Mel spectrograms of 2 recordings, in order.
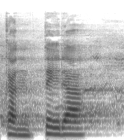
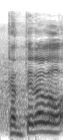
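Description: First: It is said slowly and drawn out. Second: It is said at a normal speed.

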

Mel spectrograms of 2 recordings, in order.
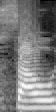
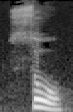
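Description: First: The vowel is a gliding 'ao' sound. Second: The vowel is a plain 'o' sound. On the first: The speaker calls it wrong. "ये नहीं पढ़ेंगे" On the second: The speaker calls it right. "हम इसे ओ के उच्चारण से पढ़ेंगे"

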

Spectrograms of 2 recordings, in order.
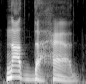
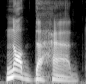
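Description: No difference in how they are said.

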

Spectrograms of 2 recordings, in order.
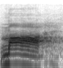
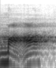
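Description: First: It carries the lower yang level tone. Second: It carries the lower yang rising tone. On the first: "阳平" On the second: "阳上"

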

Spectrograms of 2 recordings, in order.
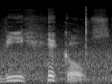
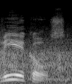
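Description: First: The H sound is pronounced in the middle of the word. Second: The H sound is silent in the middle of the word. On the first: The speaker calls it wrong. "We do not say vehicles" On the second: The speaker calls it right. "The H is silent"

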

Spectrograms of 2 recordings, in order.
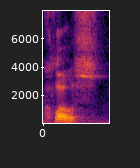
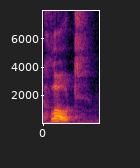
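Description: First: The word ends with an s sound. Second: The word ends with a t sound. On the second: "But if you did the Hebrew, like klot"

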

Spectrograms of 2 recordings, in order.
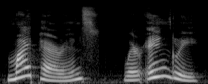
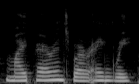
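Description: First: It is said with natural rhythm and intonation. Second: It is said flat, without rhythm or intonation. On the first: The speaker calls it right. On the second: The speaker calls it wrong.

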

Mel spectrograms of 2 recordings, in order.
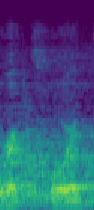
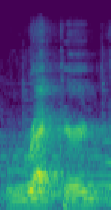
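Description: First: The stress is on the second syllable. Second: The stress is on the first syllable. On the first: It names an action. "or record, the verb" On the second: It names a thing. "could be record, the noun"

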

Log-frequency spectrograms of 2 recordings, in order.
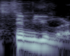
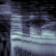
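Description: First: It is said with an extra 'y' sound, 'simi-liar'. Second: It is said with three syllables, no 'y' sound. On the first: The speaker calls it wrong. "not similar. there's no Y in it" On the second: The speaker calls it right. "the word is similar"

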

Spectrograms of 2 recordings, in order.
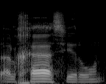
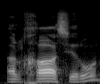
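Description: First: The kh sound is thin and light. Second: The kh sound is thick and heavy. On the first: The speaker calls it wrong. "لا نرققها، لا نقول الخاسرون" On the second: The speaker calls it right. "الخاء دائما مفخمة"

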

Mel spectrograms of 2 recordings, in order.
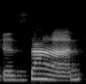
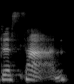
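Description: First: The middle consonant is a buzzing Z sound. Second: The middle consonant is a hissing S sound. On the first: The speaker calls it right. "The S is actually making the Z or the Z sound. We say design" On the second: The speaker calls it wrong. "we don't actually say sign when we say design"

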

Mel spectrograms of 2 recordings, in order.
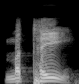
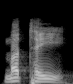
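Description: First: The word is said as one unit. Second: The same.

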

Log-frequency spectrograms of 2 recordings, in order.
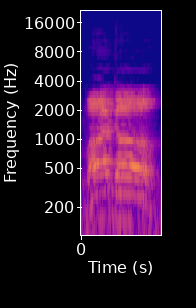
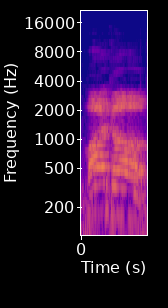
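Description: First: It is said at a lower pitch. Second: It is said at a higher pitch.

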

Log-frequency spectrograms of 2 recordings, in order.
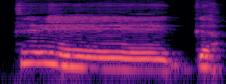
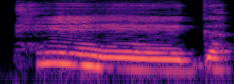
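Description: Both takes have the same delivery.

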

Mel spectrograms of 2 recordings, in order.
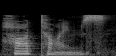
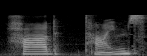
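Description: First: The D is soft and runs into the T. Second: The D is hard, with a stop after it. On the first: "you might hear a much softer version of that D" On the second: "if I try to say this with a very hard D"

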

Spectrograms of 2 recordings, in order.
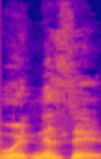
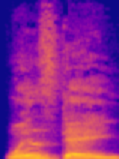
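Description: First: The middle d sound is pronounced. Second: The middle d sound is silent. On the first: The speaker calls it wrong. "না রে মশাই, এই যে এই ডির উচ্চারণ নেই।" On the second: The speaker calls it right. "এই ডির উচ্চারণ নেই"

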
